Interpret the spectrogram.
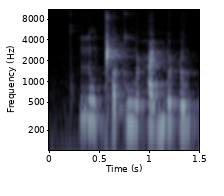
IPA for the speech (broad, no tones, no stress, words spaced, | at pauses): kʰroǁɒt wuħæbuħu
